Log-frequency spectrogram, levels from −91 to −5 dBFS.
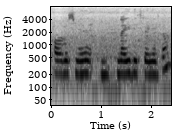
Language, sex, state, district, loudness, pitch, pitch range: Hindi, female, Bihar, Vaishali, -13 LUFS, 210 Hz, 205-215 Hz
